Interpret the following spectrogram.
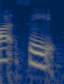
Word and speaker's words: เศษ: ไหม คะ ดัง นั้น คำ ว่า เศษ จึง อยู่ ใน มาตรา แม่ กด นั่น เอง นะ คะ เรา มา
